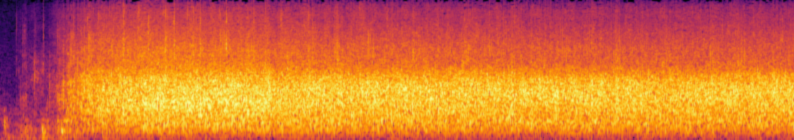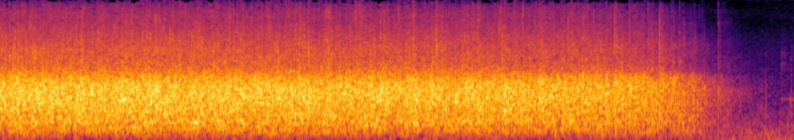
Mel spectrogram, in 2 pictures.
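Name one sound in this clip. A large audience applauds in a big echoing hall.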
